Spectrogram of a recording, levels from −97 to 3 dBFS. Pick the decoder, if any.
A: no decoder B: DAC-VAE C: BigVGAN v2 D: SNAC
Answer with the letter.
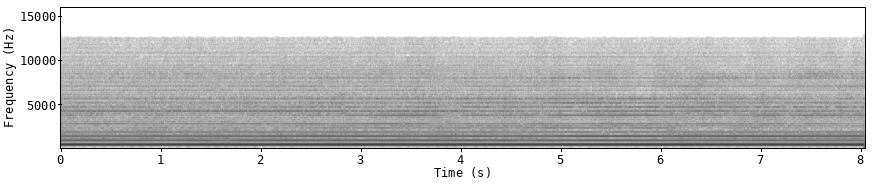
B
